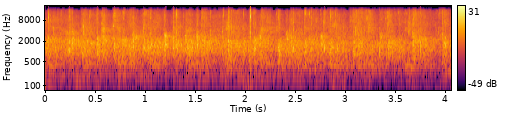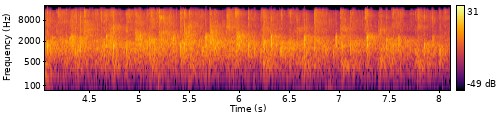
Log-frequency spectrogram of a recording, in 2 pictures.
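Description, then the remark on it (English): Sustained audience applause for a final presentation, a dense, steady wash of many hands clapping at an even loudness for the full eight seconds, with no voices standing out above it. “Let's a round of applause for that final presentation.”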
